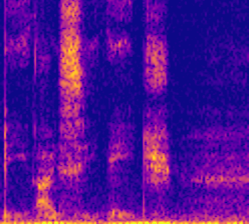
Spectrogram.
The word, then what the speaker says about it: Bic: In the 40s, the Bic pen was changed to Bic, so it went from B-I-C-H to B-I-C for fears that Americans would pronounce it bitch.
